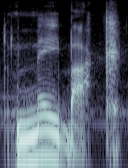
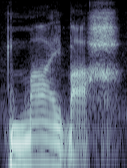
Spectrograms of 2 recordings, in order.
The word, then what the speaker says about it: Maybach: No, it is certainly not Maybach. The CH letters in German are to be pronounced as a H sound. H. So it is not Maybach either, but rather Maybach.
